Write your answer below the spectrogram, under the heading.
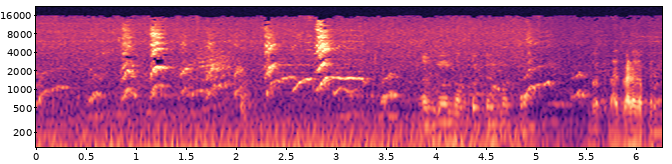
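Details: Several Mudhol Hound puppies in Karnataka's Bagalkot district whine and squeal almost nonstop in short arched notes that rise and fall. A man speaks in Kannada beneath them, with a steady low hum in the background.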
